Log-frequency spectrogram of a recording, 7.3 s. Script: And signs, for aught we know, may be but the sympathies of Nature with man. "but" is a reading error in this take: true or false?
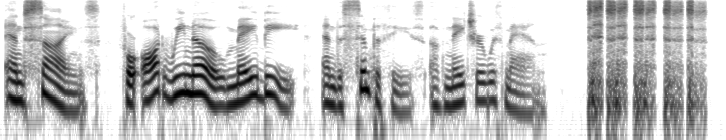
true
